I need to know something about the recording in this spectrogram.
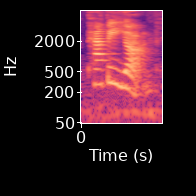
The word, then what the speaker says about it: papillon: neighbor's dog you say you say it like this papi yawn in french it means butterfly oh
